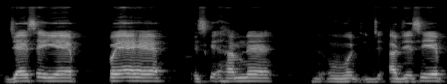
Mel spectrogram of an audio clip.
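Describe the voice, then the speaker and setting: Male tutor, patient and methodical, voice bright and crisp. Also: fairly high pitch. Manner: patient, recites letters in steady rhythmic drill. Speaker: Urdu teacher. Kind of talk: online reading lesson, letter drills.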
